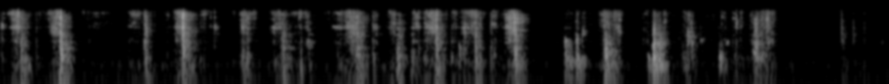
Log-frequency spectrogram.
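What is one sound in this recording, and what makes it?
Playing cards riffle and slap together as a deck is shuffled by hand.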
